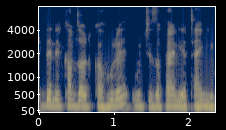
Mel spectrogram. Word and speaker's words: Kagure: Tiffany Kahure. Kahure. Kahure. Okay, okay. It's a Okay, it very says thingy, because now if you don't say the G softly, then it comes out Kahure, which is apparently a tiny whore.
